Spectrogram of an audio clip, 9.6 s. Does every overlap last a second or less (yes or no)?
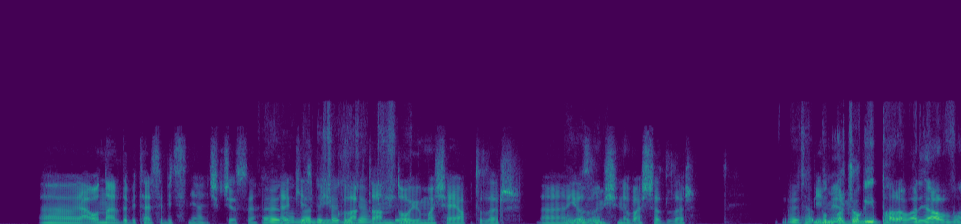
no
